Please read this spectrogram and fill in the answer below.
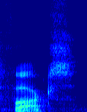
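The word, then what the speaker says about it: Fux: Also stars Herbert Fox, which, yes, is spelled F-U-X, but is pronounced Fox.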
